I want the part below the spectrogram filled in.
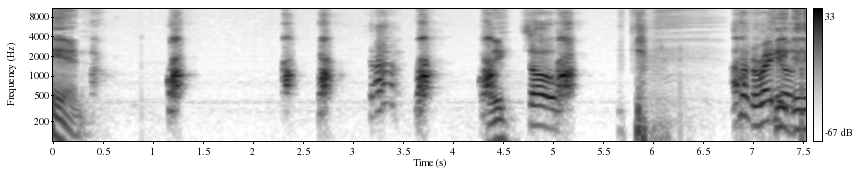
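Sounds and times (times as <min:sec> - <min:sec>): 
speech: 0:00.0 - 0:00.5, 0:04.4 - 0:05.2, 0:06.8 - 0:07.5
dog barking: 0:01.2 - 0:01.5, 0:02.3 - 0:03.0, 0:03.6 - 0:05.4.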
